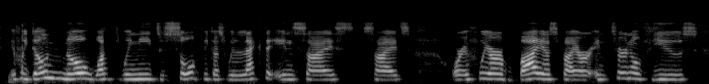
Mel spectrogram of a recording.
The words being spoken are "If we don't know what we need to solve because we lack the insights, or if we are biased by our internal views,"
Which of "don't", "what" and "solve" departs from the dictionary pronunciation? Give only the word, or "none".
none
